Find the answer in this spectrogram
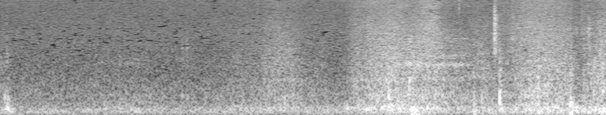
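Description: Near silence at first, then faint rustling and handling noise with a couple of light clicks from about halfway, as hands work at the plastic console.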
